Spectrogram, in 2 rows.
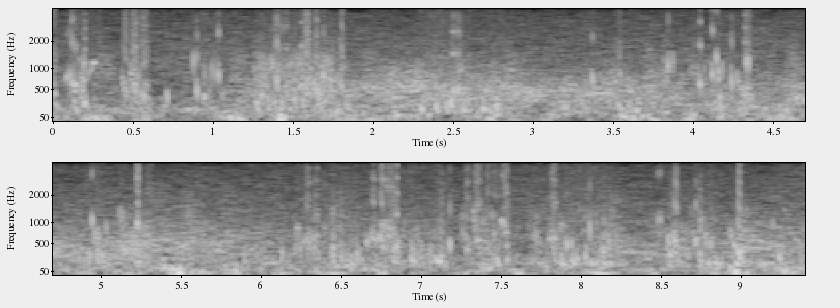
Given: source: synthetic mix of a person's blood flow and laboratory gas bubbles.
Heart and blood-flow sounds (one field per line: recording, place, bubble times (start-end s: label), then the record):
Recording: Doppler ultrasound of blood flow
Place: subclavian vein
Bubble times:
0.00-0.30 s: bubbles
0.42-0.63 s: bubbles
0.68-0.75 s: bubbles
0.85-1.09 s: bubbles
1.22-1.88 s: bubbles
2.17-2.87 s: bubbles
3.32-3.42 s: bubbles
3.48-3.69 s: bubbles
3.79-4.41 s: bubbles
4.88-5.07 s: bubbles
5.10-5.38 s: bubbles
5.67-5.74 s: bubbles
5.89-5.94 s: bubbles
6.10-7.59 s: bubbles
7.66-8.27 s: bubbles
8.46-9.05 s: bubbles
9.17-9.28 s: bubbles
9.33-9.41 s: bubbles
From the record:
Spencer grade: 3 (all of the cardiac periods contain showers or single bubble signals, but not dominating or overriding the cardiac motion signals)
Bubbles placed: anywhere in the cardiac cycle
